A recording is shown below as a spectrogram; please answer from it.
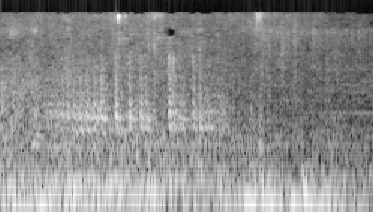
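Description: Action-film car-crash sound effects: a loud, deep rumble with scattered knocks and clatter as a car flips over after a rocket strike.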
